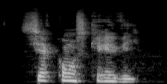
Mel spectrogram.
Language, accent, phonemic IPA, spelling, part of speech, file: French, Canada, /siʁ.kɔ̃s.kʁi.vi/, circonscrivit, verb, LL-Q150 (fra)-circonscrivit.wav
- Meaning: third-person singular past historic of circonscrire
